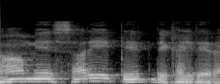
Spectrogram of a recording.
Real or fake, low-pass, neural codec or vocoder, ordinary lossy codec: real; none; none; none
